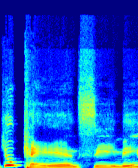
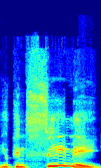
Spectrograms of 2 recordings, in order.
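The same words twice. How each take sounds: First: Slow, stretched "You CAN see me"; drawn-out repeat. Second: High, punched SEE in "see me"; emphatic declaration. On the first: Podcaster playing up being on video, drawn out. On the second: Podcaster telling viewers he's on video, emphatic. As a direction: raise the pitch and hit SEE. Makes a point, then repeats it. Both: Real, not acted.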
